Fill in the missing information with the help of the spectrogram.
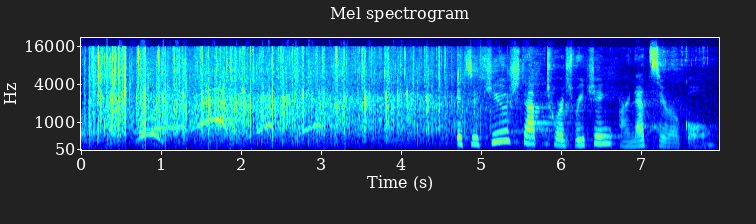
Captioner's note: applause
